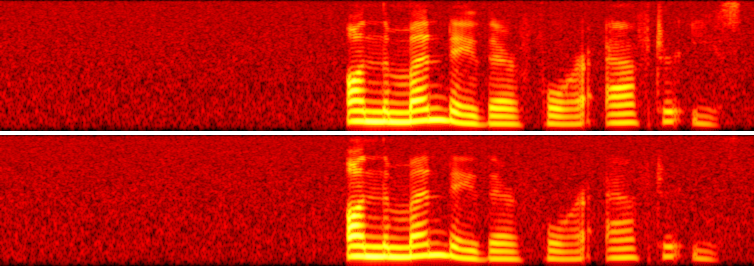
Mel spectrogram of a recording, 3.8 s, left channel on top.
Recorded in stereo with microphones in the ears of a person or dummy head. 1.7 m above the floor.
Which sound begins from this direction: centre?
A woman speaking, at 1.7 s.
